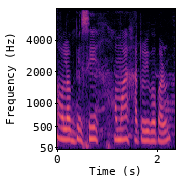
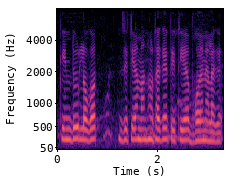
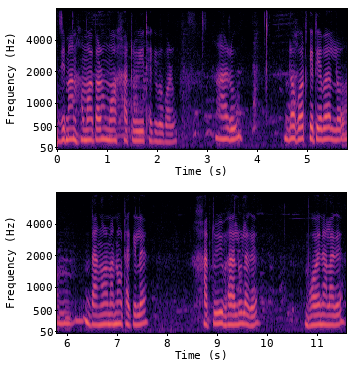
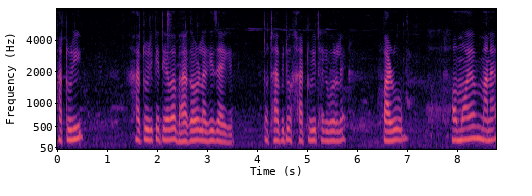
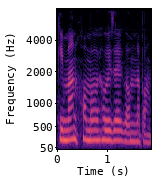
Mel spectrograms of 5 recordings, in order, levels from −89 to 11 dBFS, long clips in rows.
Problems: constant background noise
